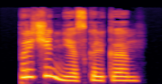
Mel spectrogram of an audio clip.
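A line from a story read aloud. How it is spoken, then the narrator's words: Sighing reply. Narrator (Russian): вздохнув, начала отвечать Фурия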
